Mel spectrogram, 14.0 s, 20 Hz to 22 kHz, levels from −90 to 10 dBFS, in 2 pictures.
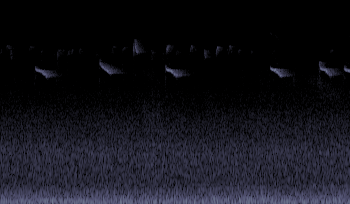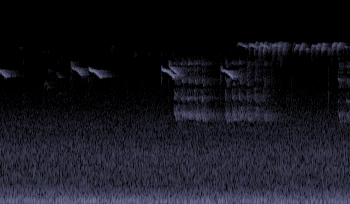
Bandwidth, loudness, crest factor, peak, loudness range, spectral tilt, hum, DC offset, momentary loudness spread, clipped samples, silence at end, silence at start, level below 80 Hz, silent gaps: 16 kHz; -46 LUFS; 18 dB; -28 dBFS; 6 LU; -3.5 dB/octave; none; under 0.1%; 12 LU; under 0.1%; 0 s; 0 s; -52 dBFS; none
